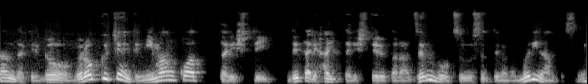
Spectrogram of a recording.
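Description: This man talks at a very fast pace with hardly any pauses, his medium-pitched voice making very wide pitch swings. His loudness also swings widely. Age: 30s. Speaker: blockchain engineer. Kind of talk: explanatory interview talk.

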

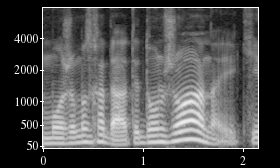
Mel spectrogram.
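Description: In a very clean recording with a silent background, a man with a plain, everyday voice speaks at a fairly high pitch with lively intonation. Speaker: podcast host, philosopher. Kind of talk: solo lecture.

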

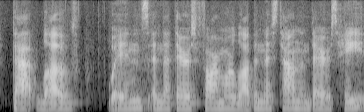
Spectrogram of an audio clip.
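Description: A woman's voice comes across as shaky. She talks at a moderate pace. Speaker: teacher, public commenter. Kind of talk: public comment at council meeting. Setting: council meeting room.

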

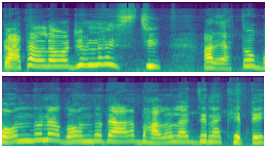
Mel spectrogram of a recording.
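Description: Her voice sits high for a woman, and her pitch varies in an ordinary way. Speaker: vlogger. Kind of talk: casual live stream chat. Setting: rooftop, outdoors.

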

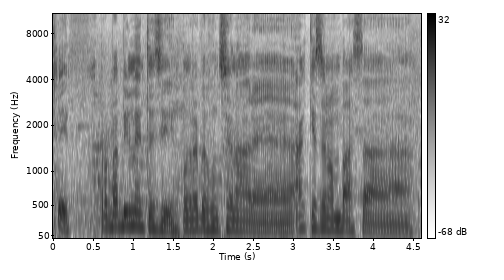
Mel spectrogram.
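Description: Clear background noise sits behind a man's voice. He speaks slowly at a medium pitch.

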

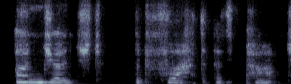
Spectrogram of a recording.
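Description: Against a quiet background, a woman talks in a somewhat breathy voice. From UK, Northern Irish roots, lives West Yorkshire. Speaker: poet. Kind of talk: poetry reading. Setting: video call. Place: home room. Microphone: video call.

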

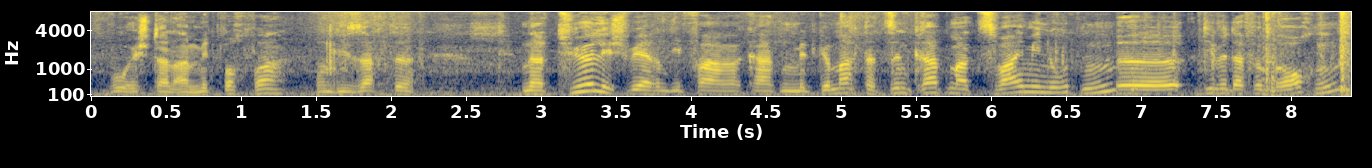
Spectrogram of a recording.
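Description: A man at a moderate pace with lively intonation, dry sound with no echo, and noticeable background noise. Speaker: truck driver vlogger. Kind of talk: casual vlog chat. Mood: annoyed storytelling about an office. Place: car. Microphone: phone near.

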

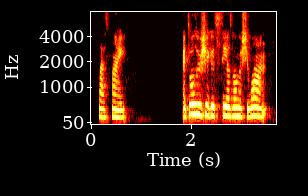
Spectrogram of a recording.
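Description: Against a quiet background, a woman talks with monotone, flat intonation. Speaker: actor, workshop participant; actor. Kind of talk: dramatic scene reading. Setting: video call. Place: home room.

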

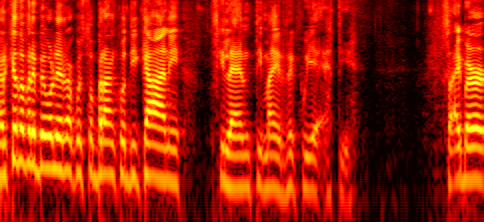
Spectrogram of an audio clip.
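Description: In a Campanian accent, a man speaks at a high pitch and a fairly quick pace with lively intonation. His tone is intense and theatrical against a quiet background. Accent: Campanian (Beneventano), southern Italian. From Benevento, Campania, southern Italy. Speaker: slam poet. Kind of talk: spoken word poetry performance. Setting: live performance, audience present. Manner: rhythmic, intense, theatrical, ironic and self-mocking. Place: shop. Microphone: headset.

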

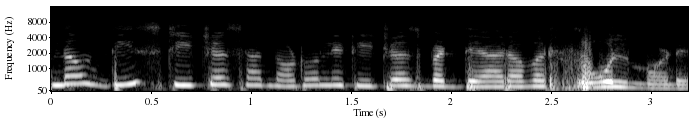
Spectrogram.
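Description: Very wide pitch swings run through the somewhat breathy voice of a woman. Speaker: school principal. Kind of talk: motivational talk. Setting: online webinar.

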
